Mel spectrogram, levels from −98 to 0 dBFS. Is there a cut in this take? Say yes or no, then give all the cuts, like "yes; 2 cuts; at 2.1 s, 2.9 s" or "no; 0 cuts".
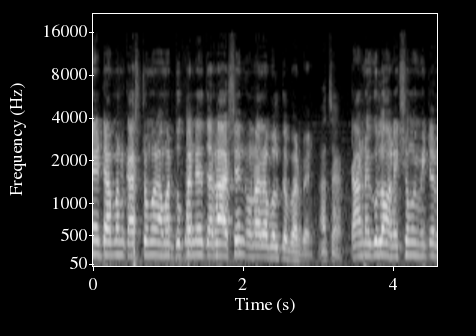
no; 0 cuts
